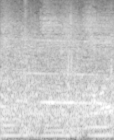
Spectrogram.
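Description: Baseball crowd cheering at Principal Park in Des Moines during an Iowa versus Florida International game, a continuous wash of voices and roar throughout the short stretch.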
